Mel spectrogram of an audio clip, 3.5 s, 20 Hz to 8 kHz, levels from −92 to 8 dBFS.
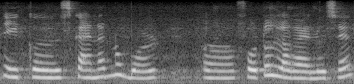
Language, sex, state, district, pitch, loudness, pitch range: Gujarati, female, Gujarat, Gandhinagar, 265 Hz, -15 LUFS, 250-285 Hz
